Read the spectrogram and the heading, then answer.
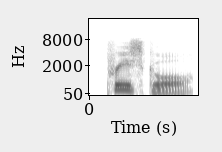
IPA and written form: priskˈul (preschool)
